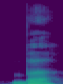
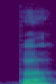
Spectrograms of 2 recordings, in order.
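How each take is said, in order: First: The syllable has a reduced schwa vowel. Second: The syllable has a reduced schwa vowel.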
